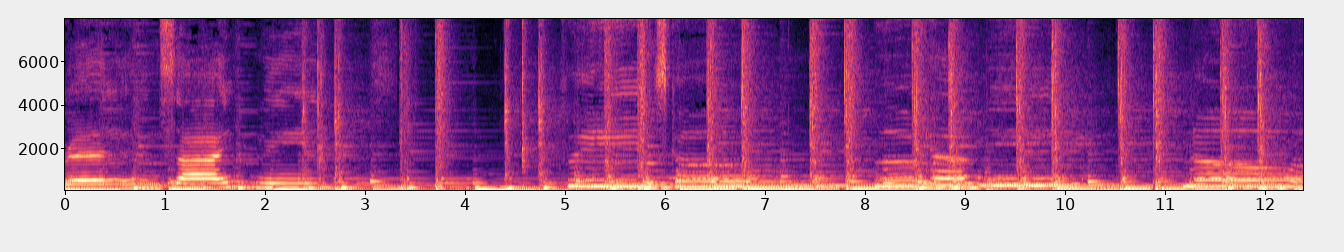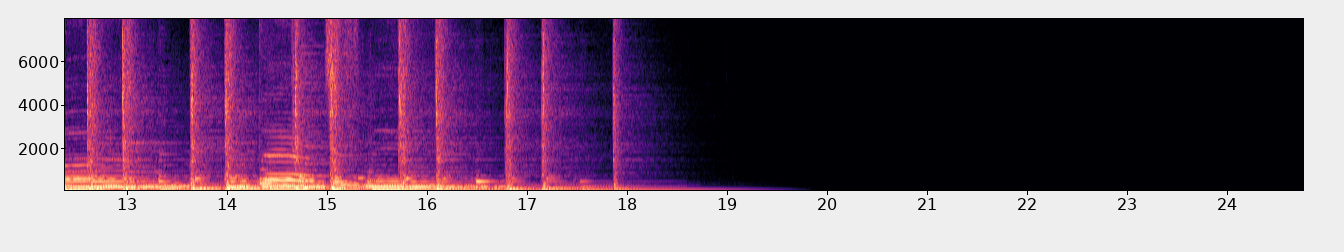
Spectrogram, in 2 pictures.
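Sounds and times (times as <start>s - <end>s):
waltz music: 0.1s - 18.5s.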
